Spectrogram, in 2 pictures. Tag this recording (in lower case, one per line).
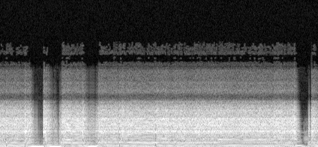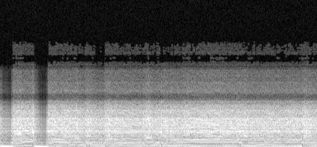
music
